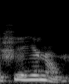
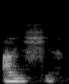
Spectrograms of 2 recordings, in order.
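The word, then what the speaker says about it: Ayshea: And I was calling her Aisha, She said it's pronounce my name correctly. I went, oh. She said, it's Aisha.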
